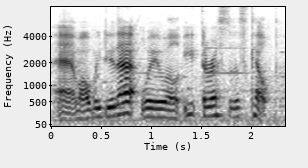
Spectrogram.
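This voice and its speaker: A woman's voice: lowish voice, expressive, fast talker, soft background music. A young woman chatting casually through a live game stream, laughing often and reading dialogue aloud.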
